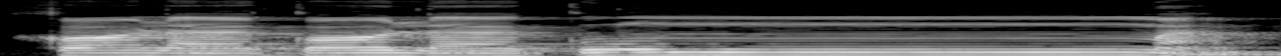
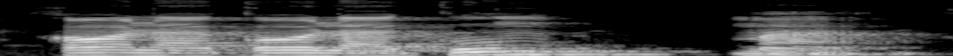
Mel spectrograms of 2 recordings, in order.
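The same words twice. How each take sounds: First: The two m sounds merge with a nasal hum. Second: The first m is pronounced separately and clearly. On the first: The speaker calls it right. "plus dengung" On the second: The speaker calls it wrong. "Kalau baca jelas"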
